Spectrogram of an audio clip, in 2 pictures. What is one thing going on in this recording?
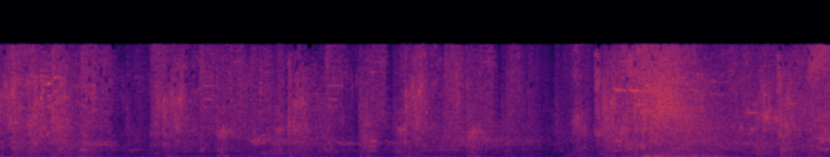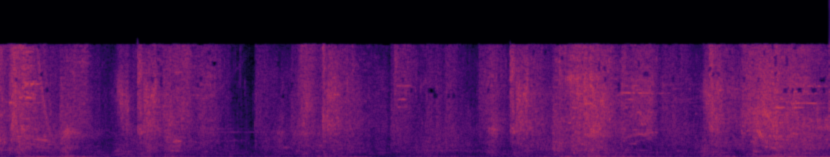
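Magical spell effects whoosh and crash during a fight.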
